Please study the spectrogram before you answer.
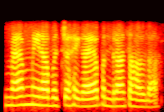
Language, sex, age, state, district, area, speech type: Punjabi, female, 30-45, Punjab, Kapurthala, urban, conversation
